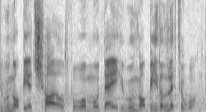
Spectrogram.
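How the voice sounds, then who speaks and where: Noticeable background noise sits behind the recording. A man talks at a fairly quick pace. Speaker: spoken word poet. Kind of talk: spoken word poetry performance.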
